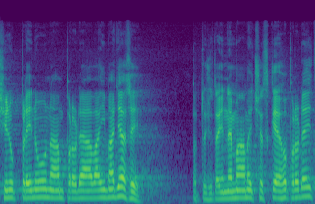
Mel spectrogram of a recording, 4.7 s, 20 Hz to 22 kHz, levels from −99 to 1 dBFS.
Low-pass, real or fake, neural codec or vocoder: 14.4 kHz; real; none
